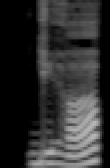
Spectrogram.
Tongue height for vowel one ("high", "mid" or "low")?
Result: high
